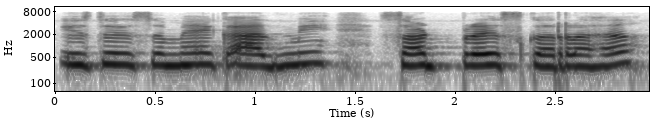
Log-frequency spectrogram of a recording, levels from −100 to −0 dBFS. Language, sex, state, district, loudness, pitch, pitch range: Hindi, female, Jharkhand, Garhwa, -15 LUFS, 310 Hz, 300-315 Hz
